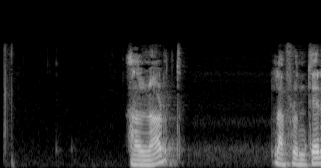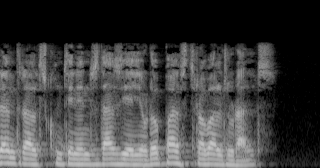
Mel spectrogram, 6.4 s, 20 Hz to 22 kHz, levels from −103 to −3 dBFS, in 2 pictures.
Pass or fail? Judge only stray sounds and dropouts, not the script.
pass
